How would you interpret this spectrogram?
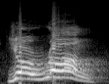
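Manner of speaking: loud, high, curt "You're wrong."; blunt rude retort. Shown as a demonstration. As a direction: snap "You're wrong." at someone. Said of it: "That's not appropriate".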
